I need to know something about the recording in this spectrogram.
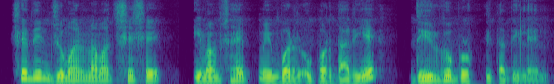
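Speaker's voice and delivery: ordinary delivery, nothing marked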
